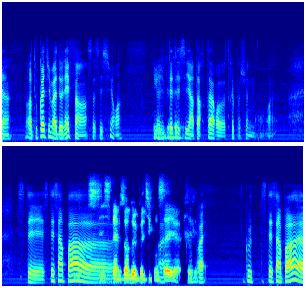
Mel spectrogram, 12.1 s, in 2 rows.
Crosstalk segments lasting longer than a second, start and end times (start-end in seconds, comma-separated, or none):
none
